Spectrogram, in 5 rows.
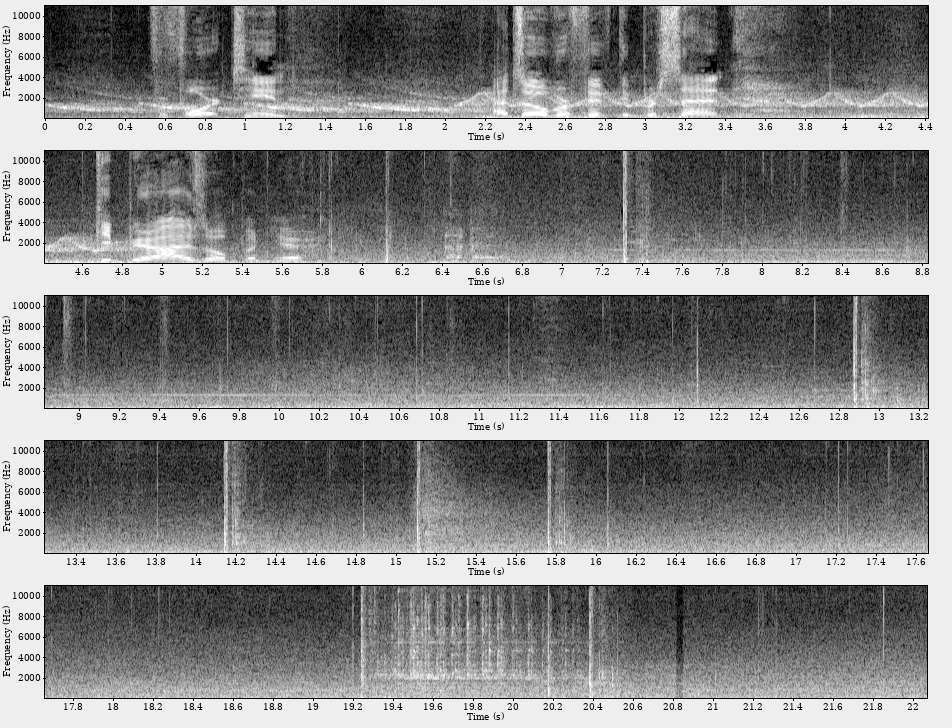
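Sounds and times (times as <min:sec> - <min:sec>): basketball bouncing on pavement: 0:12.8 - 0:13.3, 0:19.2 - 0:20.7
short rattling burst: 0:19.2 - 0:20.8.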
